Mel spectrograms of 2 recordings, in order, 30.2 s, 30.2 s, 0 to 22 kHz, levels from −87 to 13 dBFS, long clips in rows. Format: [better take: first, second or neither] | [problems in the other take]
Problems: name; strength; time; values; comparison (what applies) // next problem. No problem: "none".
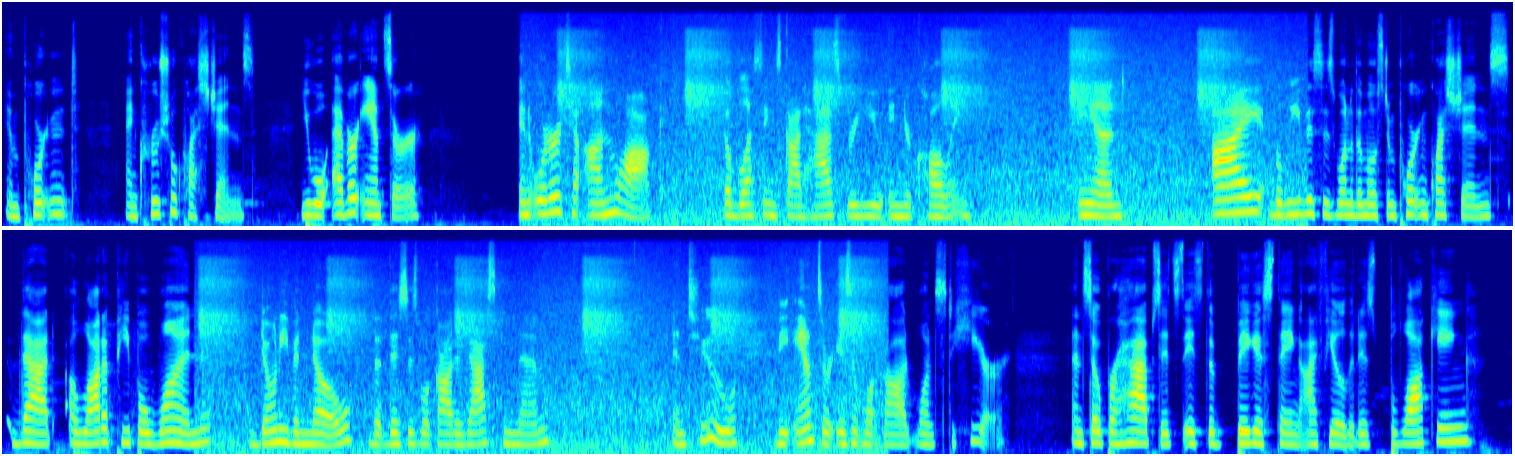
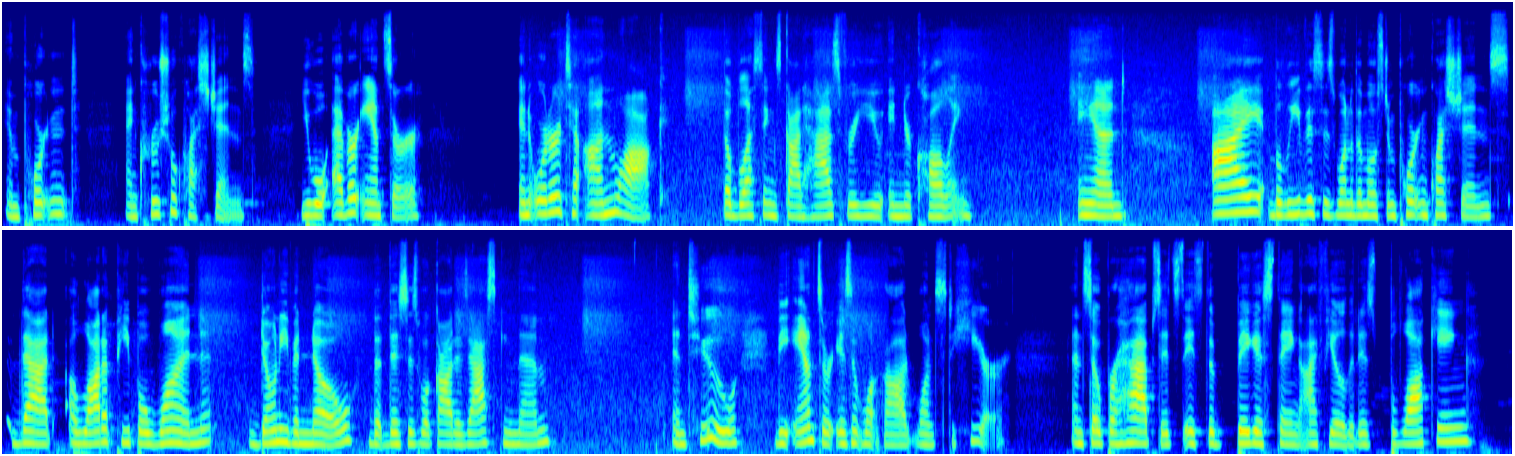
second | hiss; loud; from 5 to 13 s and from 17 to 24 s; 8 dB below the speech; faint in the second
